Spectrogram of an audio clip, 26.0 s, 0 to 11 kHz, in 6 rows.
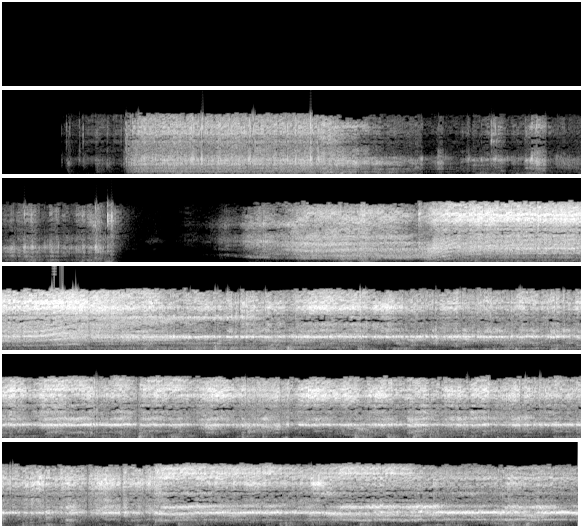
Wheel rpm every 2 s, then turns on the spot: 0, 0, 10, 20, 10, 20, 190, 230, 230, 230, 230, 230, 220.
4-10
